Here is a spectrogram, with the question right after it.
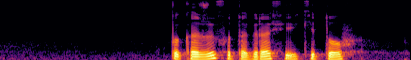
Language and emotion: Russian, neutral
